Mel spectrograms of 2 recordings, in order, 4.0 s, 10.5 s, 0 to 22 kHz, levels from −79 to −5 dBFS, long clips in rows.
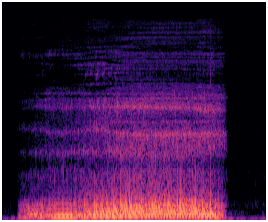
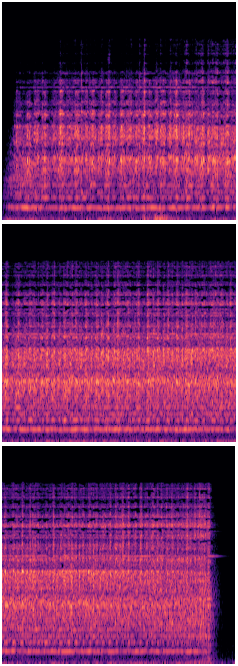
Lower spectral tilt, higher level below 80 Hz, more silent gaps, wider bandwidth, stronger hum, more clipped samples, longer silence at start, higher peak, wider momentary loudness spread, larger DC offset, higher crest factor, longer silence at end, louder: first, -6.5 dB/octave vs -0.5 dB/octave; first, -28 dBFS vs -48 dBFS; neither; first, 16 kHz vs 11.5 kHz; neither; neither; first, 0.25 s vs 0.05 s; second, -6 dBFS vs -2 dBFS; first, 11 LU vs 3 LU; neither; about the same, 16 dB vs 18 dB; first, 0.55 s vs 0.3 s; second, -23 LUFS vs -20 LUFS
